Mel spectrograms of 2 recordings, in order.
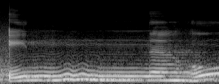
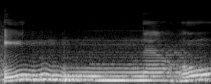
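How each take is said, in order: Both takes have the same delivery.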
